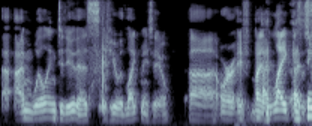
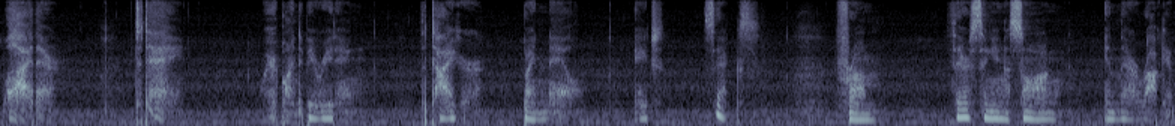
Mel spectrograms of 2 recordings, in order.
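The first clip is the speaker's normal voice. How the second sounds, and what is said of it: Soft ASMR-style voice. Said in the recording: “You reading this in your ASMR voice.”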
